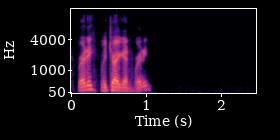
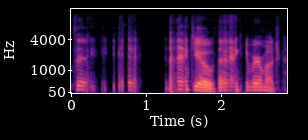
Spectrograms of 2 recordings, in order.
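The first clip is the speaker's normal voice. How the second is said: ordinary talk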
